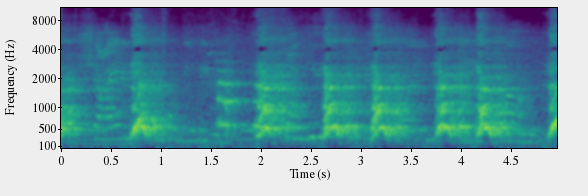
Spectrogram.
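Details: At the HSSAZ shelter, kennel 19, six-year-old dog Fozzie Bear barks at a person feeding the dogs: loud, hoarse single barks repeated roughly once a second in a steady rhythm, with faint background chatter.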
